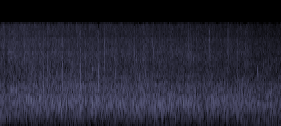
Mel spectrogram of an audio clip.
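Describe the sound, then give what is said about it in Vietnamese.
A crowd applauds steadily at a New Year Dharma talk, many hands clapping in a dense, even wash of sound that holds the same loudness for a few seconds, with no voices. “Cho nên cảm ơn tiếng vỗ tay làm cho tôi thẳng lưng chánh niệm nghe pháp thoại đầu năm.”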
